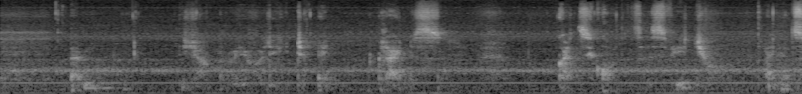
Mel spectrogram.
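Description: A man whispering in short breathy phrases, with a faint steady hum underneath.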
